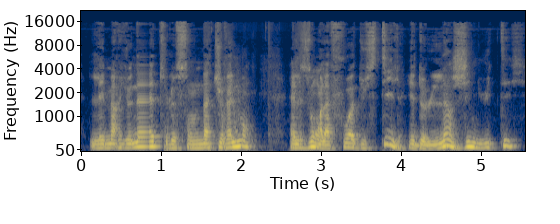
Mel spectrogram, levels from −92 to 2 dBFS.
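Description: At 0.73 s the speech stops moving forward and the last sound is drawn out as a fading buzz or hiss for about 0.11 s, until 0.86 s, never dropping to full silence. This is likely a call audio freeze, with packets held up in transit and the jitter buffer running dry. Unlike packet loss, nothing is missing: when delivery resumes, the speech carries on from exactly where it stopped, so a roughly 109 ms gap has been inserted and everything after it runs that much later.

Two short concealed packet losses follow back to back, from 1.04 to 1.08 s and from 1.08 to 1.11 s. Each lost 20 ms of audio that never reached the decoder in time. The receiver covered the holes by extending the preceding sound and blending back into real audio. The result is a brief smear or wobble rather than a stall, and the timing does not shift, because the missing audio is replaced and not waited for.

From 1.54 s to 2.92 s, ending just before "ont à la fois", a call bitrate drop takes the encoder from 40 kbps down to 14 kbps, where it stays for about 1.3 s. 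At that rate Opus codes coarsely and trims the upper frequencies, so the speech turns rough and muffled across the whole stretch. That steady, sustained dulling sets it apart from the brief local glitches of packet loss.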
